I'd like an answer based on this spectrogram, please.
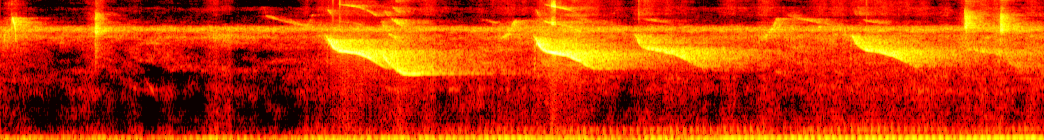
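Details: Baby monkey named Luno being given milk in the morning: clear high squeals, each sliding steeply downward, four in quick succession over about four seconds, above a constant low engine-like rumble.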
